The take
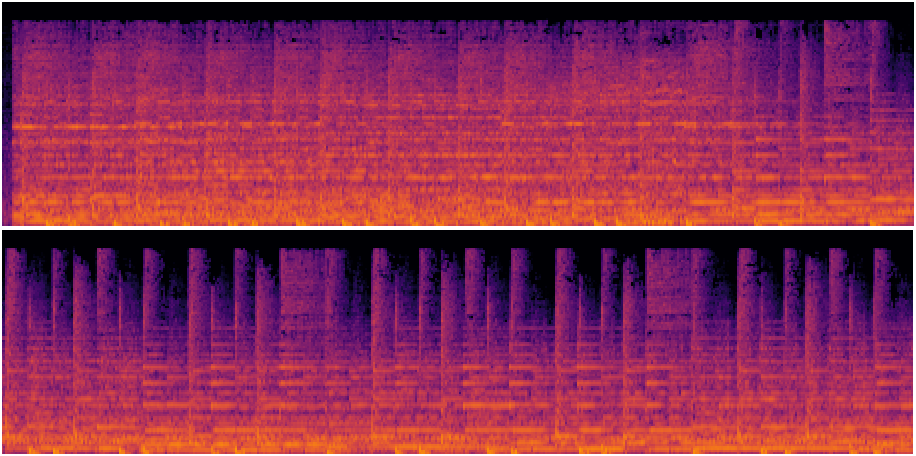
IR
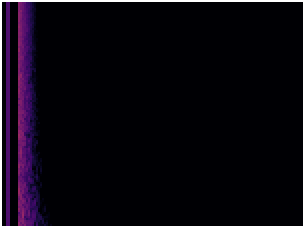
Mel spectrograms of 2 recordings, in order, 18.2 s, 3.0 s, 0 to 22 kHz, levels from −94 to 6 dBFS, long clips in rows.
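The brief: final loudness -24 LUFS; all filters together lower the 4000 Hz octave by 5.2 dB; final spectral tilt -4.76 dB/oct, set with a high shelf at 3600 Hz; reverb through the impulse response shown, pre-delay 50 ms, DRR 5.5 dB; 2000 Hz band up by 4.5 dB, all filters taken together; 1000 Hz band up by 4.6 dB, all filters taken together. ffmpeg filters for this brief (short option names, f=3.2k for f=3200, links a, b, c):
-filter_complex "[0:a]equalizer=f=1k:t=o:g=4.5,equalizer=f=2k:t=o:g=7,highshelf=f=3.6k:g=-5,equalizer=f=4k:t=o:g=-6,asplit=2[a][b];[1:a]atrim=start_sample=2205,adelay=50[c];[b][c]afir=irnorm=-1:irlink=0,volume=-5.5dB[d];[a][d]amix=inputs=2:normalize=0,volume=-2.5dB"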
